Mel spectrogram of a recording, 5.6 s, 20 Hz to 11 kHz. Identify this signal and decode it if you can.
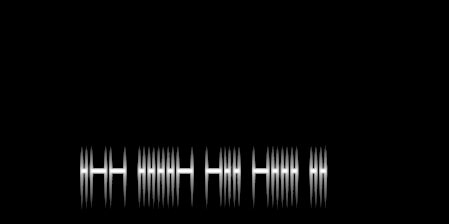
Morse code, heard as a keyed tone, about 20 wpm, 700 Hz. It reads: W4DBI
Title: Five Challenging Letter-Number Combinations 20wpm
